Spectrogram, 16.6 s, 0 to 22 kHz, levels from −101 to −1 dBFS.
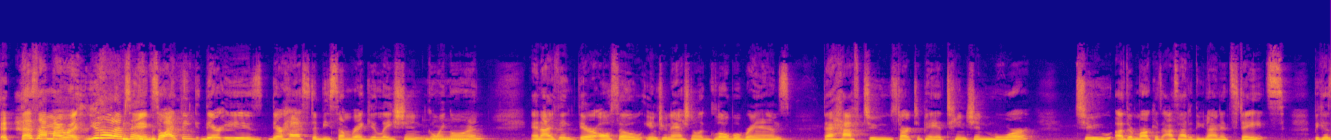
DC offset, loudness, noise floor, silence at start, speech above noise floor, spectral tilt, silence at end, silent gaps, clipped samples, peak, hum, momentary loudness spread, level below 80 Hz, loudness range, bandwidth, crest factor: under 0.1%; -19 LUFS; -56 dBFS; 0 s; 38 dB; -5.5 dB/octave; 0 s; none; under 0.1%; 0 dBFS; none; 10 LU; -50 dBFS; 5 LU; 14 kHz; 18 dB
